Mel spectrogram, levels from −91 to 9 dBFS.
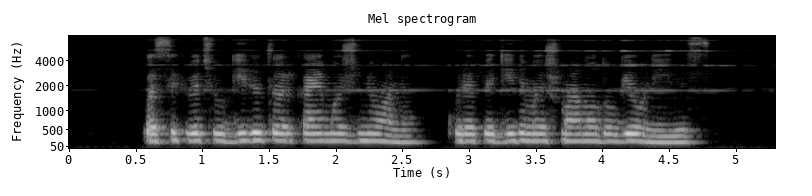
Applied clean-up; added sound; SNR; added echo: neural mask model DeepFilterNet 3.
